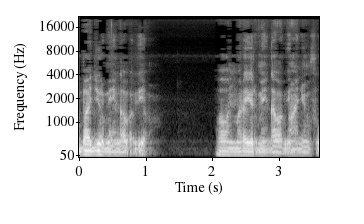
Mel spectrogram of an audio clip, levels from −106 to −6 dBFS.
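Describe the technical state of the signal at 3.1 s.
At 3.14 to 3.18 s the speech has compressed frames skipped: a run of encoded frames, missing from the file or refused by the decoder as damaged, is never played, so the audio jumps ahead by about 300 ms, which fits seven or so frames of roughly 46 ms each. The splice comes out as a sudden forward leap in the speech.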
